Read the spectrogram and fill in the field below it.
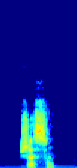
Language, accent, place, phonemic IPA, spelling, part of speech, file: French, France, Lyon, /ʃa.sɔ̃/, chassons, verb, LL-Q150 (fra)-chassons.wav
- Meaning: inflection of chasser: 1. first-person plural present indicative 2. first-person plural imperative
